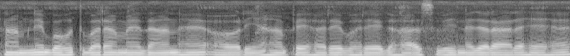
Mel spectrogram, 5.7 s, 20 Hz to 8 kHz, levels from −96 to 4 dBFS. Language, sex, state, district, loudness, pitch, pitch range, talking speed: Hindi, male, Odisha, Nuapada, -15 LUFS, 110 Hz, 105-110 Hz, 170 wpm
